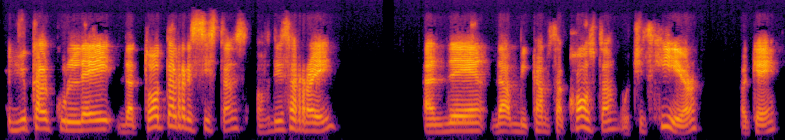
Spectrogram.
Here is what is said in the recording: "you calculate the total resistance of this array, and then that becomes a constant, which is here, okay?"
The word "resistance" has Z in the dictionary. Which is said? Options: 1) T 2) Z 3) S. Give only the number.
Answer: 3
